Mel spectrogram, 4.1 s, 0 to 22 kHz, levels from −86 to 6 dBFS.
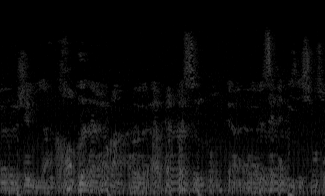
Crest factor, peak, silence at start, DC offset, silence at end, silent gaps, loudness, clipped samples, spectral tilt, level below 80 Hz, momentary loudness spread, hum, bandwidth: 16 dB; -38 dBFS; 0 s; under 0.1%; 0 s; none; -54 LUFS; under 0.1%; -4.5 dB/octave; -70 dBFS; 5 LU; none; 16.5 kHz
